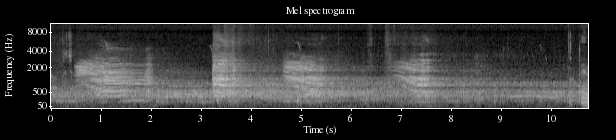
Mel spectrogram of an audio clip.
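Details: Red deer roaring during the rut, the mating season: four drawn-out, hoarse, harmonic bellows, each lasting about a second and sliding downward in pitch, separated by short pauses, with a quiet outdoor background.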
